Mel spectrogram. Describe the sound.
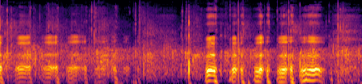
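An audience claps steadily throughout, a dense wash of hand claps running underneath a man's voice that keeps talking over it.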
